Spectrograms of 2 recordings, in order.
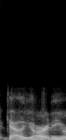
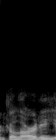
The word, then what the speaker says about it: Gagliardi: yeah, Gagliardi or Gallardi, yeah, you nailed it.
